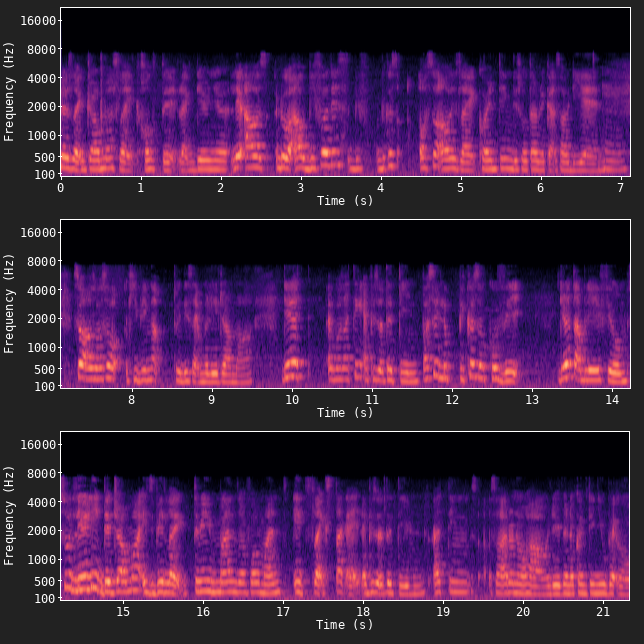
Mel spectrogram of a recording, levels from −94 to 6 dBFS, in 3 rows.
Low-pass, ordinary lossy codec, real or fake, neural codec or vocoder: 7.2 kHz; none; real; none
